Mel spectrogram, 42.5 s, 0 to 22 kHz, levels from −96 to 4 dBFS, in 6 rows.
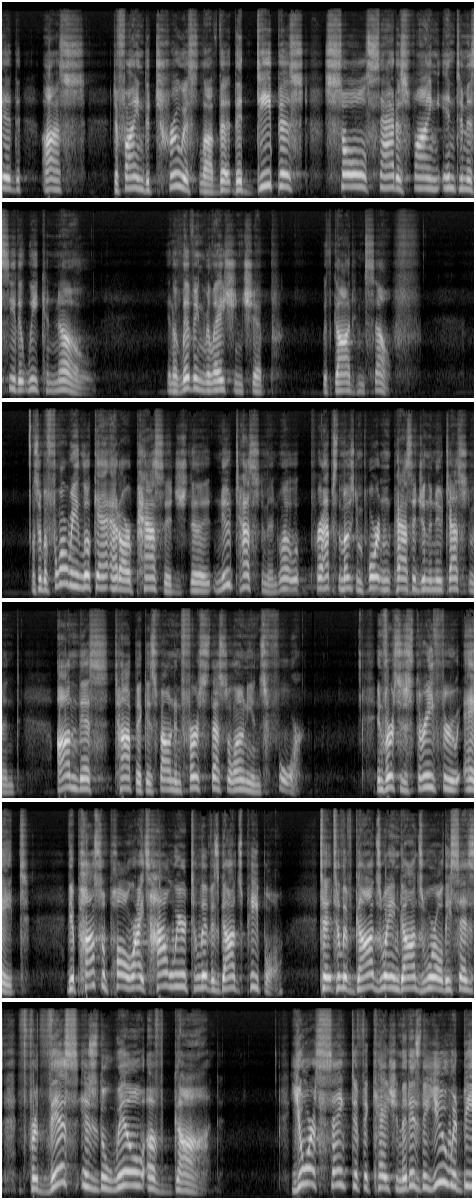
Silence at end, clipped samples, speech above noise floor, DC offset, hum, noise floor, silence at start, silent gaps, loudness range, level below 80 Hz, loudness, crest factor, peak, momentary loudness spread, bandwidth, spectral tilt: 0 s; under 0.1%; 47 dB; under 0.1%; none; -69 dBFS; 0 s; none; 7 LU; -76 dBFS; -21 LUFS; 18 dB; -4 dBFS; 14 LU; 19 kHz; -2 dB/octave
